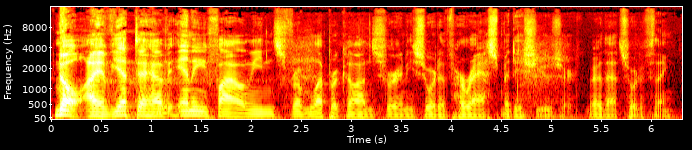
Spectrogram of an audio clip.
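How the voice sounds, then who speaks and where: A man's voice: deep voice, moderate pace, a little hiss or hum. A man appearing as a guest on a radio show in a studio, joking and self-deprecating. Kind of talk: casual radio chat.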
